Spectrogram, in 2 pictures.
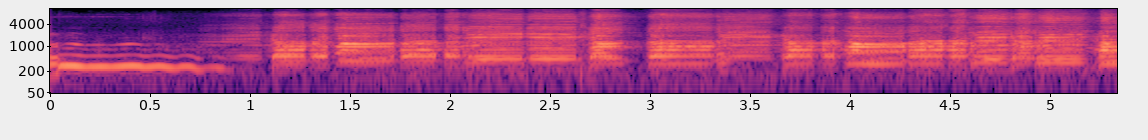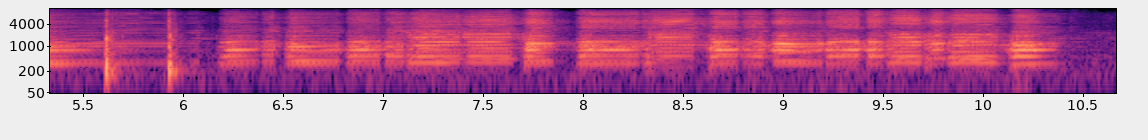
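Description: Harmonica played in a blues style: fast, rhythmic chords with short breaks.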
